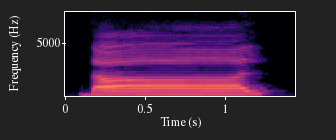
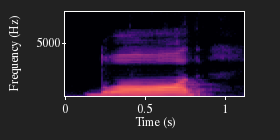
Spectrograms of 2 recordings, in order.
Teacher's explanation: ہم نے دال کو باریک پڑھنا ہے، ضاد کو ہم نے پر پڑھنا ہے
